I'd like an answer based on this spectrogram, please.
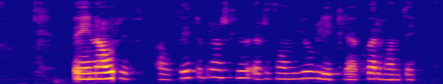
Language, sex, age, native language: Icelandic, female, 40-49, Icelandic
